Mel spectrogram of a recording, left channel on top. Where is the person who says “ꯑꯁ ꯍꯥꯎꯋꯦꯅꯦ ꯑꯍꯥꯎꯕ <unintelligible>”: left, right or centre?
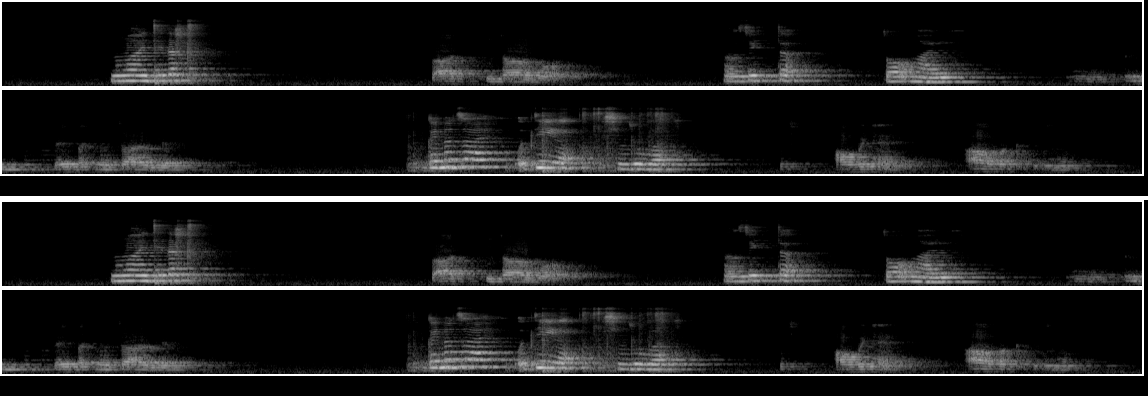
Right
